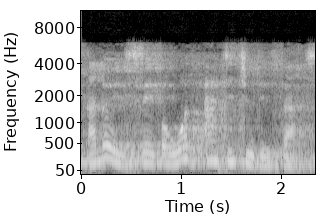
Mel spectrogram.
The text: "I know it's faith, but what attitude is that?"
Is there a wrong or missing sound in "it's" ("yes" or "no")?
yes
